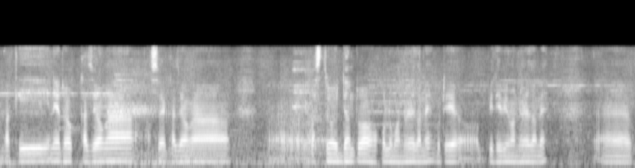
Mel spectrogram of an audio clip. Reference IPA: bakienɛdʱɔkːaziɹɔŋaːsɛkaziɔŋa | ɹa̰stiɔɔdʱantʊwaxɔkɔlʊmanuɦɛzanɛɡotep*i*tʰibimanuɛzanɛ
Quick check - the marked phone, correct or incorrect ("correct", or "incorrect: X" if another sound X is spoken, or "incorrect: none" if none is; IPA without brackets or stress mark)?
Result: correct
